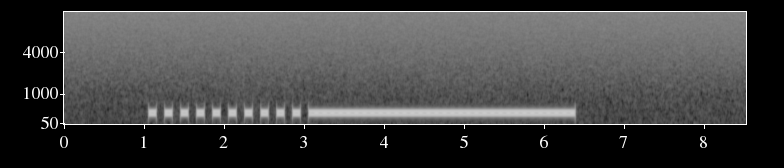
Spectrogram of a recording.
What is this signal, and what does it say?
Telephone call progress tone (North American plan), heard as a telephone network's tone, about 350, 440 Hz, 0.1 s on and 0.1 s off. Stutter dial tone.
